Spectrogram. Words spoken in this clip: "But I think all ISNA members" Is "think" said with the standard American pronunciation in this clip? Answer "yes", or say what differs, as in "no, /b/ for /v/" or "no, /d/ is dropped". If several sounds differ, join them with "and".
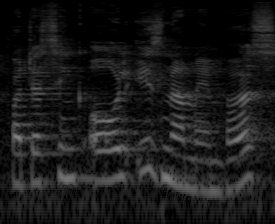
no, /s/ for /θ/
